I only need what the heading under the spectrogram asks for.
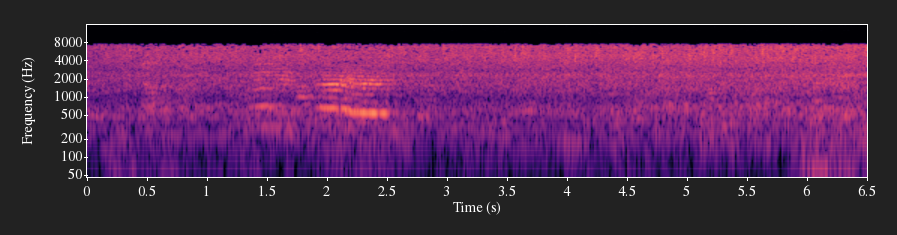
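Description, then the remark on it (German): Steady rain drums on a steel roof during an American football game in Marburg, in a dense, continuous patter, with faint indistinct voices and a brief higher-pitched sound near the start rising over the wash. “Sie hören über das Atmo-Mikro der Regen, der aus Stahlendach prasselt.”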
